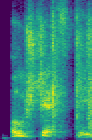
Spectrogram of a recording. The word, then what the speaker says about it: Olszewski: Is it Olszewski? Olszewski, isn't it? Oh, Chesty, right? Okay, thank you.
